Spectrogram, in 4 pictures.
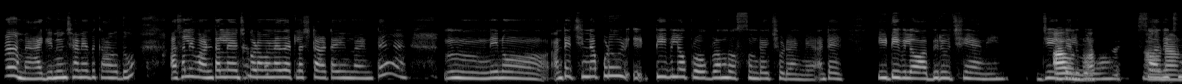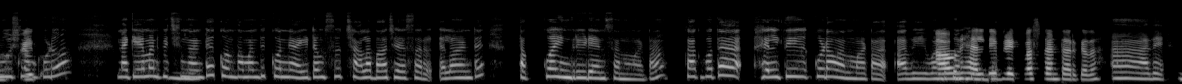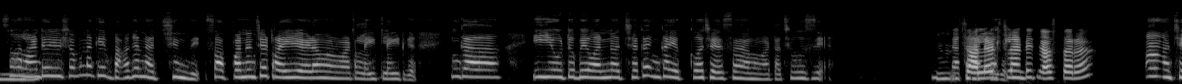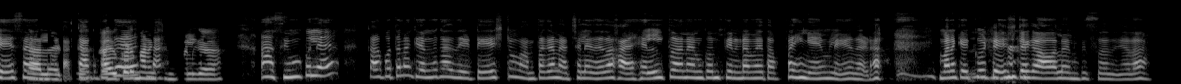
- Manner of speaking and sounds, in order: other background noise; chuckle; in English: "స్టార్ట్"; in English: "ఈటీవీలో"; in English: "సో"; in English: "ఐటెమ్స్"; in English: "ఇంగ్రీడియెంట్స్"; in English: "హెల్తీ"; tapping; in English: "హెల్తీ బ్రేక్ఫాస్ట్"; in English: "సో"; in English: "సో"; in English: "ట్రై"; in English: "లైట్ లైట్‌గా"; in English: "యూట్యూబ్"; in English: "సలాడ్స్"; in English: "సలాడ్స్"; in English: "సింపుల్‌గా"; in English: "హై హెల్త్"; laughing while speaking: "తప్ప ఇంగేం"; chuckle
- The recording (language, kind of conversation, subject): Telugu, podcast, సింపుల్‌గా, రుచికరంగా ఉండే డిన్నర్ ఐడియాలు కొన్ని చెప్పగలరా?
